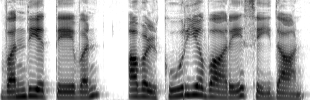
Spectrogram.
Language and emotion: Tamil, neutral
